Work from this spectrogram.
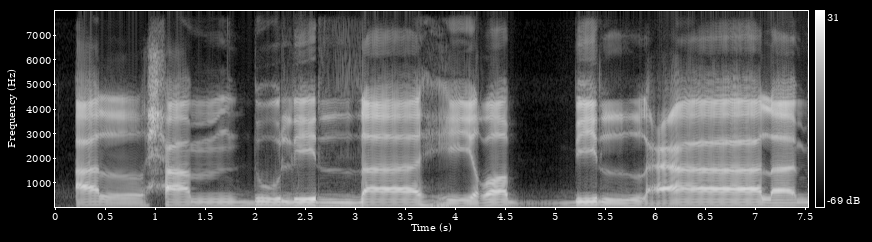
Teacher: Jadi jangan sampai kita baca he tapi hi, tetap hi.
